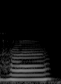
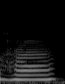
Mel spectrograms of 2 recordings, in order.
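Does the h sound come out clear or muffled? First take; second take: muffled; muffled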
